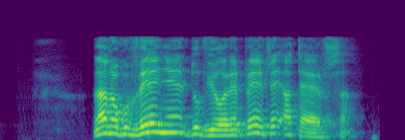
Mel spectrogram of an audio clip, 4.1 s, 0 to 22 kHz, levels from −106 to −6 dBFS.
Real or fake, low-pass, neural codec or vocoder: fake; 7.2 kHz; codec, 16 kHz, 8 kbps, FunCodec, trained on Chinese and English, 25 frames a second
